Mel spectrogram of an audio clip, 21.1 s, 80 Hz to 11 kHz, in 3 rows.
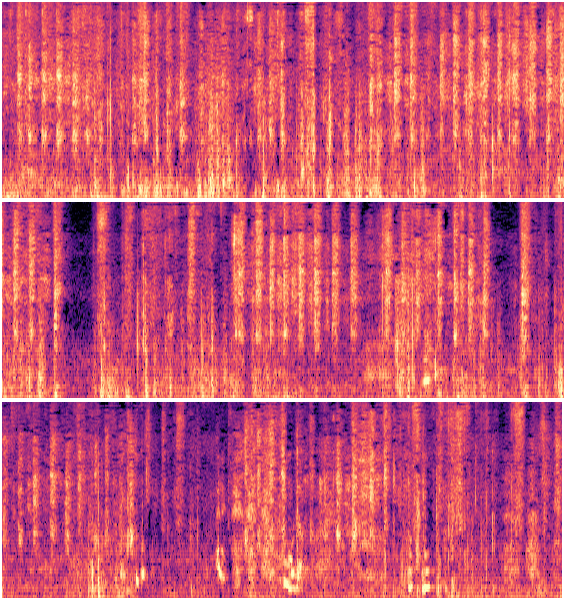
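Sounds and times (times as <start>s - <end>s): dog panting rapidly: 0.0s - 21.0s.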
